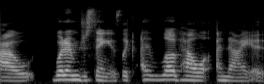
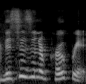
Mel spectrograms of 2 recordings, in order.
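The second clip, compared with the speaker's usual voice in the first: said loudly, voice raised; 7 semitones higher than usual. Retelling a complaint made at breakfast about noisy kids: imitating saying it loudly. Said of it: "I said it loudly".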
